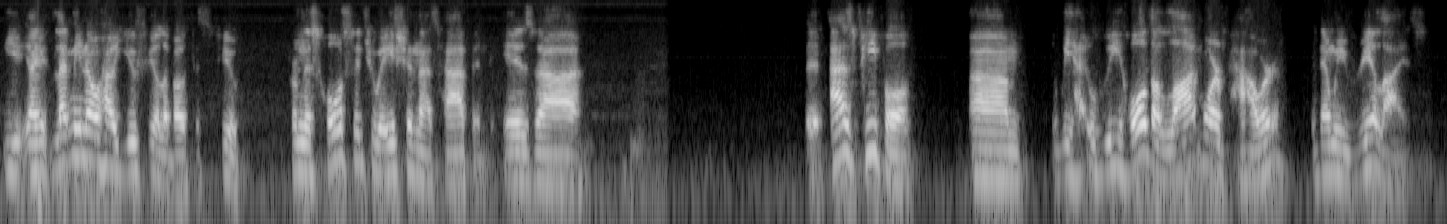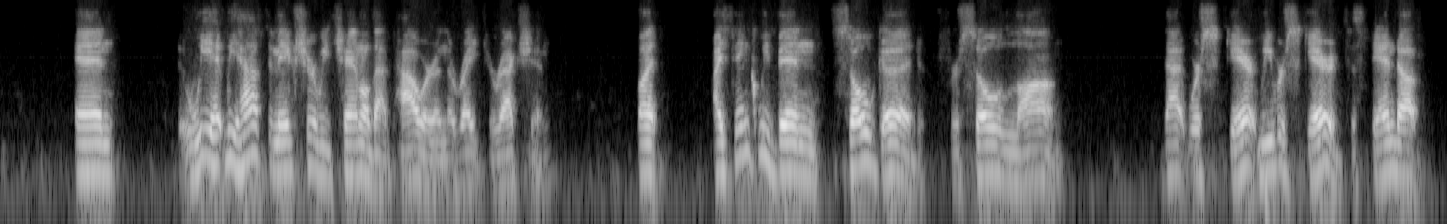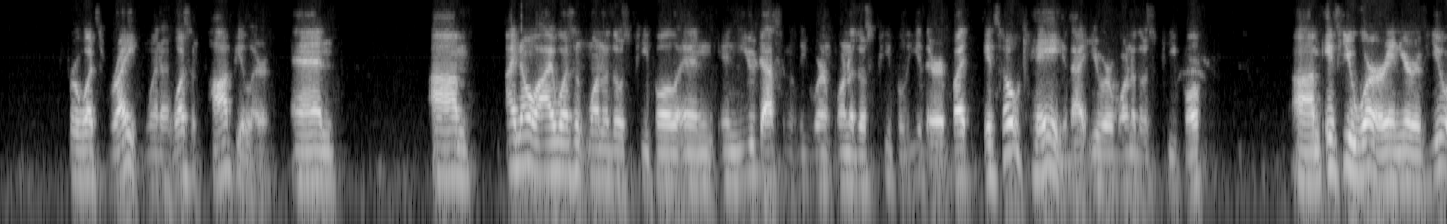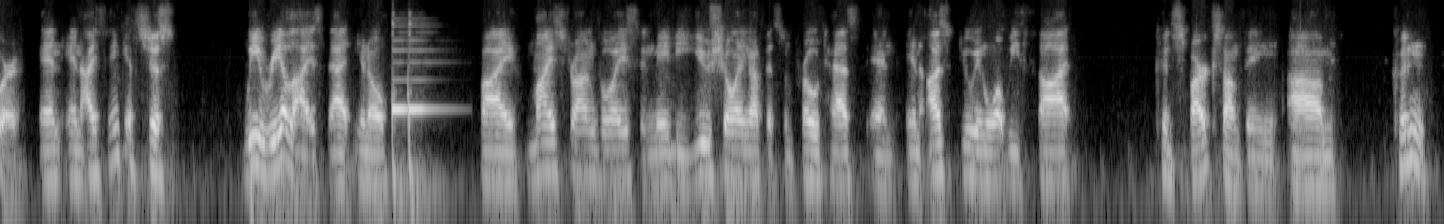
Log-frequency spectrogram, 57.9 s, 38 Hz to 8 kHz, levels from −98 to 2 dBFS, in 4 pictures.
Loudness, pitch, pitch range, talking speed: -23 LUFS, 115 Hz, 105-135 Hz, 155 wpm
